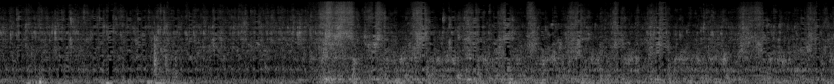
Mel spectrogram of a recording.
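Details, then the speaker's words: Motorhome habitation water system after installing new Shurflo pump, running the bathroom tap: water rush with irregular spits and gurgles; air still purging from the line. "Yeah, still a bit of air there too."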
